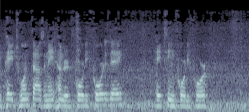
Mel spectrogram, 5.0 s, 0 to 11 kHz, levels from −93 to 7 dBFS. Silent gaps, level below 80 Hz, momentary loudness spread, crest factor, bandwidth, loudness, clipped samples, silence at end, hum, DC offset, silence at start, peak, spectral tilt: none; -36 dBFS; 13 LU; 18 dB; 8.4 kHz; -19 LUFS; under 0.1%; 0 s; none; under 0.1%; 0 s; 0 dBFS; -7.5 dB/octave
